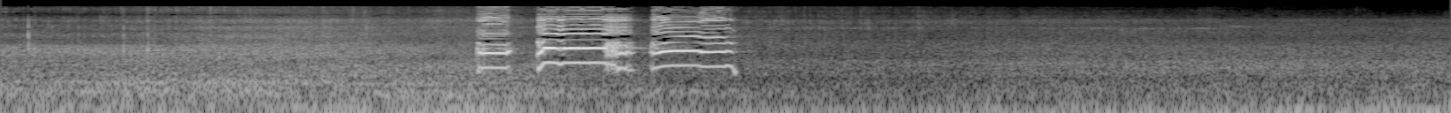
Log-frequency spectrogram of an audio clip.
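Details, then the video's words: Rooster roaming wild through a dirty forest in the Netherlands gives a crow in three bursts, the final segment held and slightly falling, set against steady low-pitched ambient rumble with no other clear sounds. "Wild Dutch roosters roam freely through the dirty forest and sing songs"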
